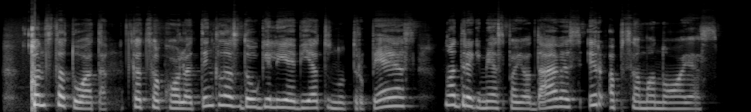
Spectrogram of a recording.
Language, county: Lithuanian, Klaipėda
